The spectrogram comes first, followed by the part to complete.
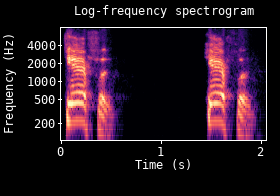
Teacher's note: care receives greater breath force and full receives less breath force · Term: stressed syllable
